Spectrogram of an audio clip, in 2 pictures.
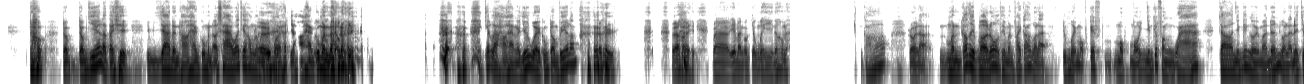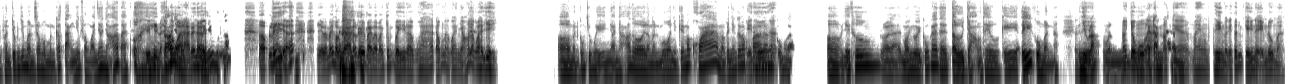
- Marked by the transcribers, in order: laughing while speaking: "Trộm"; laughing while speaking: "vì"; laughing while speaking: "Ừ"; laughing while speaking: "lên rồi"; other background noise; tapping; laugh; laughing while speaking: "Ừ. Rồi"; laugh; laughing while speaking: "Ôi, lại có quà nữa hả? Hợp lý vậy"; laugh; laughing while speaking: "gì?"
- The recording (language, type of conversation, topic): Vietnamese, podcast, Bạn có thể kể về một ngày tốt nghiệp đáng nhớ của mình không?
